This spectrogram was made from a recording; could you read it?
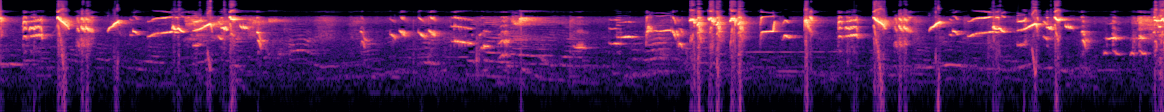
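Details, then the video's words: Oriental magpie-robin, a talkative songbird in full voice without pause, delivering a continuous medley of bright whistles, rising and falling slurs and scratchy chatter, broken by frequent sharp clicking taps. "Kicau Burung Kacer Poci Gacor Cerewet Nggak Mau Diam"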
